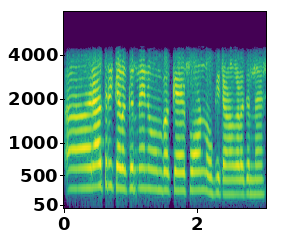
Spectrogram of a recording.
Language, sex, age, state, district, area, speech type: Malayalam, female, 18-30, Kerala, Kottayam, rural, conversation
